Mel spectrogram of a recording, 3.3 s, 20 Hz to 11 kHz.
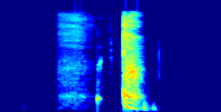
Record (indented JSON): {
  "cough_length": "3.3 s",
  "cough_amplitude": 30117,
  "cough_signal_mean_std_ratio": 0.24,
  "survey_phase": "beta (2021-08-13 to 2022-03-07)",
  "age": "18-44",
  "gender": "Female",
  "wearing_mask": "No",
  "symptom_cough_any": true,
  "symptom_runny_or_blocked_nose": true,
  "symptom_fatigue": true,
  "symptom_fever_high_temperature": true,
  "symptom_headache": true,
  "smoker_status": "Ex-smoker",
  "respiratory_condition_asthma": false,
  "respiratory_condition_other": false,
  "recruitment_source": "Test and Trace",
  "submission_delay": "2 days",
  "covid_test_result": "Positive",
  "covid_test_method": "RT-qPCR",
  "covid_ct_value": 24.0,
  "covid_ct_gene": "ORF1ab gene",
  "covid_ct_mean": 24.7,
  "covid_viral_load": "8100 copies/ml",
  "covid_viral_load_category": "Minimal viral load (< 10K copies/ml)"
}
